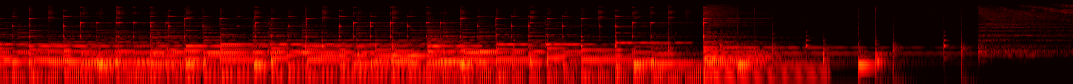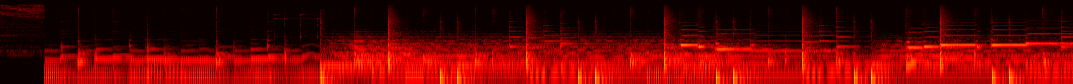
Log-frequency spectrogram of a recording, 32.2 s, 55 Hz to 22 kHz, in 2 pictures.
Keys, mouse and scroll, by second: 1.7 click, 3.9 right click, 4.1 click, 6.3-6.7 typing, 6.9 Return, 12.0 click, 17.1 click, 18.7 scroll up 1, 18.9 scroll down 1, 21.1 click, 25.8 click, 27.4-28.2 typing.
